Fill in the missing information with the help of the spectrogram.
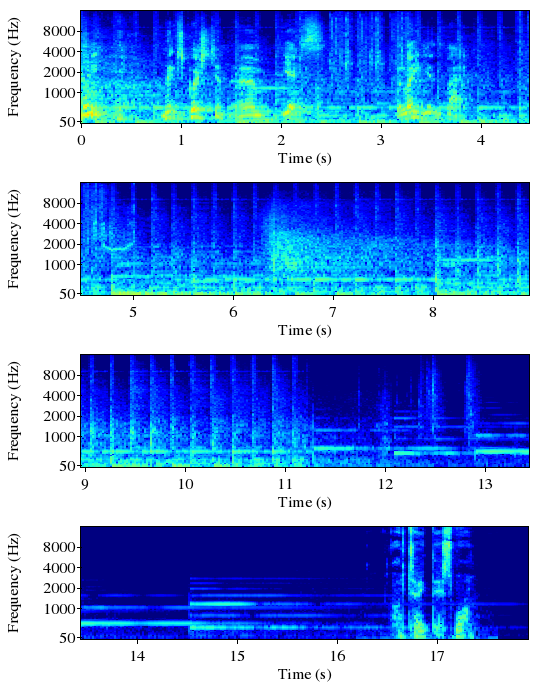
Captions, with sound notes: - Okay, next question. Yes, the lady at the back. (dramatic music) (gun clicking) - I'll take this one.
